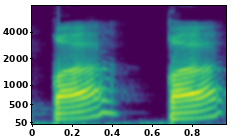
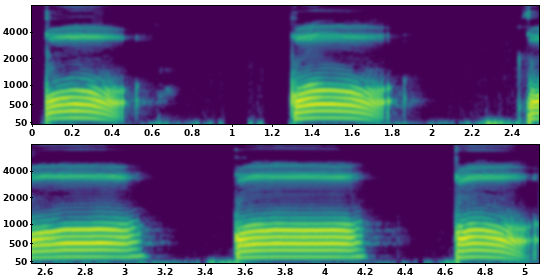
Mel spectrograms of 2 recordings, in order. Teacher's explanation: Huruf yang dia karakternya tebal ketika berharakat fathah terdengar tidak akan vokal A, tapi dia akan terdengar seperti seolah vokal O. Qo qo nah terdengarnya seperti vokal O.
